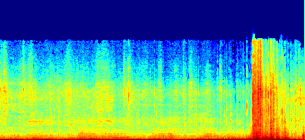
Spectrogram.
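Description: Loud, steady low rumble of a car moving on a snowy road, then a heavy crash impact about four seconds in: a sharp noisy bang lasting about half a second.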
